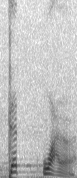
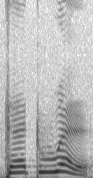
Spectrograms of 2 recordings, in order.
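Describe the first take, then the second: First: The middle has a w glide sound. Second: The middle has a u vowel sound. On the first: This is the standard form. The speaker calls it right. "tapi pakainya adalah w" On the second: This is the non-standard form. The speaker calls it wrong. "Jadwal itu tidak baku, bukan pakai u"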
